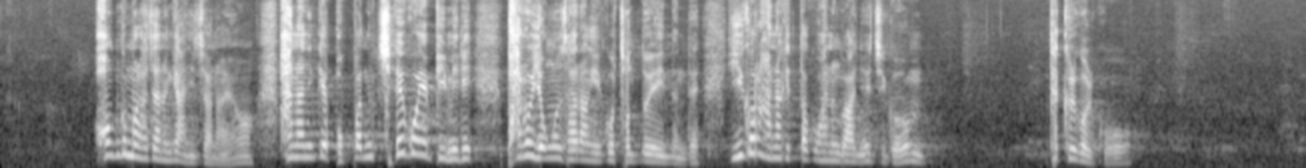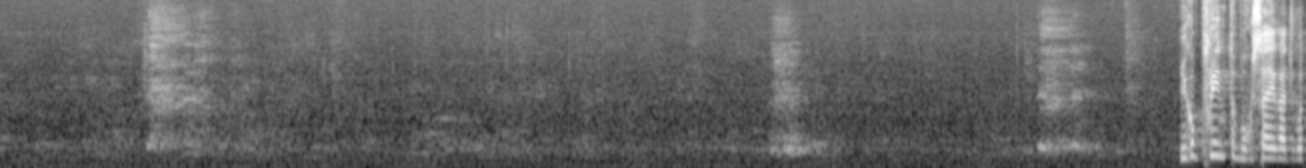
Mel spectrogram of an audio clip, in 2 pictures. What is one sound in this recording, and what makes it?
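A middle-aged man speaks with animation through a microphone and loudspeakers in a large hall.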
